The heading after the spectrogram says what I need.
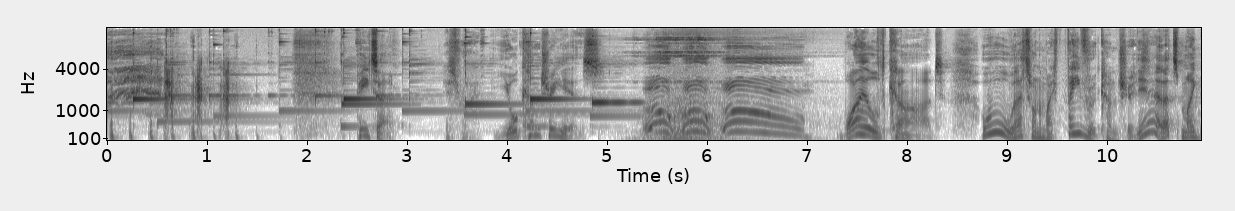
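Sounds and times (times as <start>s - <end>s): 
bright Christmas bells chiming a quick rhythmic jingle: 0.0s - 7.5s
speech: 2.5s - 10.9s.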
